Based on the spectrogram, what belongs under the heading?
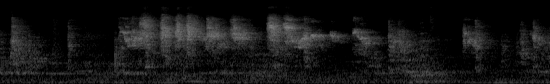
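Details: Indoor colony of budgerigars living alongside ring-necked parakeets: overlapping bursts of high, scratchy chirping and warbling that swell and fade every second or so, several birds calling together.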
